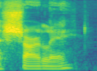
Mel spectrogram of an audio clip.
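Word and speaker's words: Sharlie: hazy ipa that has the it's called the charlay the spell it s-h-a-r-i-l-i-e and it's the loch ness monster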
